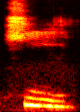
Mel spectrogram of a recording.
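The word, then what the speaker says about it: quay: The UAY contains the long E sound. We'll pronounce this one key.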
